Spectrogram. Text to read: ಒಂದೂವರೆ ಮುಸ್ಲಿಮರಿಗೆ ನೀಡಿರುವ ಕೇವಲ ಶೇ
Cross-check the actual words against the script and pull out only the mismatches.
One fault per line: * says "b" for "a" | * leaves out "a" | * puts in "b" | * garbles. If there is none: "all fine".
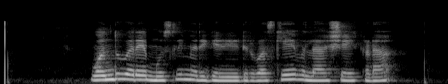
all fine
